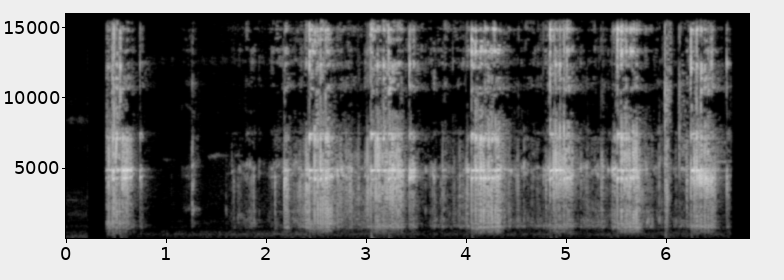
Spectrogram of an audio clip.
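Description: Bright glassy clinks and rattles from an old glass object come in repeated bursts, several jangly rounds separated by short pauses, close and fairly loud with no talking.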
